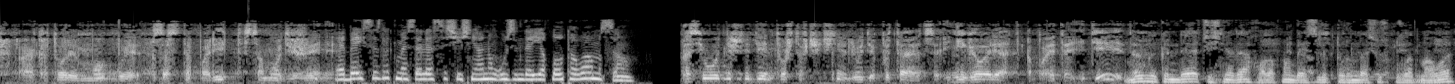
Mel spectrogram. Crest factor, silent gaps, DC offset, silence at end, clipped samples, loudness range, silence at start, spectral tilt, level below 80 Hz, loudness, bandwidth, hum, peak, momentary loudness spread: 14 dB; 6.76-6.80 s; under 0.1%; 0 s; under 0.1%; 2 LU; 0 s; -4 dB/octave; -40 dBFS; -13 LUFS; 8.8 kHz; none; 0 dBFS; 5 LU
